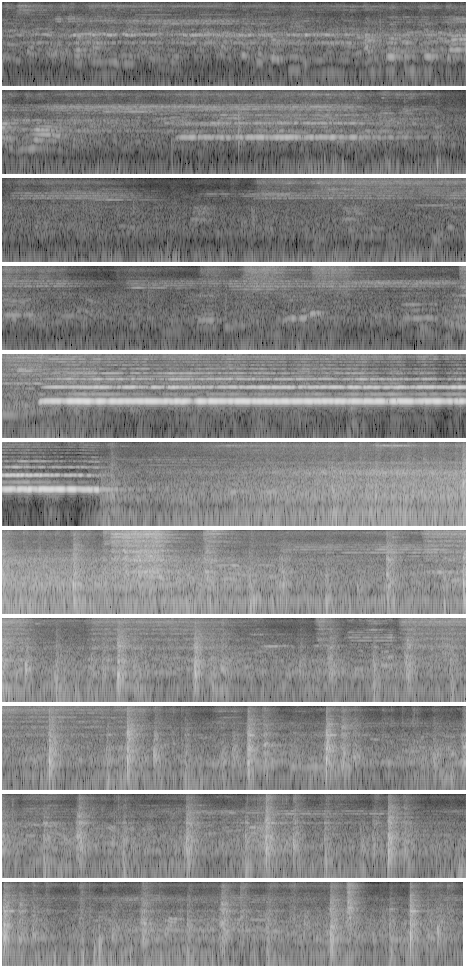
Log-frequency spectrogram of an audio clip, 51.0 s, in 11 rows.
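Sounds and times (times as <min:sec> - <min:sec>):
train horn blast: 0:05.5 - 0:08.7, 0:17.4 - 0:24.5
train rumbling past: 0:18.5 - 0:51.0
wheels clicking over rail joints: 0:26.2 - 0:51.0.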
